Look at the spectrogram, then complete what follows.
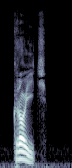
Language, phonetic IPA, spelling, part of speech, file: Polish, [ˈkrɔ.ʲit͡ɕ], kroić, verb, Pl-kroić.ogg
